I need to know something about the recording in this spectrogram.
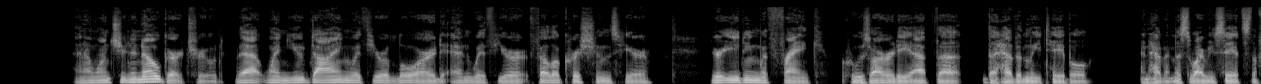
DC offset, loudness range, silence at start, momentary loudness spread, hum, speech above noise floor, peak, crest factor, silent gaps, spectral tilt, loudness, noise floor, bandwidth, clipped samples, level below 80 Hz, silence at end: under 0.1%; 3 LU; 0.75 s; 9 LU; none; over 69 dB; -4 dBFS; 18 dB; 2.28-2.32 s, 9.68-9.80 s, 10.98-11.38 s; -6 dB/octave; -22 LUFS; under -90 dBFS; 15.5 kHz; under 0.1%; -38 dBFS; 0 s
